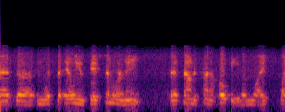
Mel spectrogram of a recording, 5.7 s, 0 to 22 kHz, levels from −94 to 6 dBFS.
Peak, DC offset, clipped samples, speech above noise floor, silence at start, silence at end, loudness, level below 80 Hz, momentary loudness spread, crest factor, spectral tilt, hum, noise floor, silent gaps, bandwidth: -10 dBFS; under 0.1%; under 0.1%; 27 dB; 0 s; 0 s; -28 LUFS; -68 dBFS; 9 LU; 18 dB; -7 dB/octave; none; -56 dBFS; none; 5 kHz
